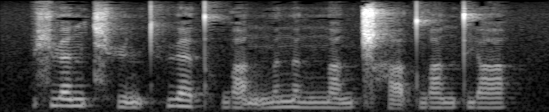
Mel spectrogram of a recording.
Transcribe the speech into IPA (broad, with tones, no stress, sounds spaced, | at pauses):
ɕ ɥ ɛ˦ n t͡ɕʰ y̰˨˩ n t̪ʰ ɥ ɛ˥˨ t̪ʰ w a̰˨˩ n n̪ ə˦ n ə˨˦ n n̪ a˨˦ n ʈ͡ʂʰ ä̰˨˩ t̪ w a˦ n t̪ j ä˦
